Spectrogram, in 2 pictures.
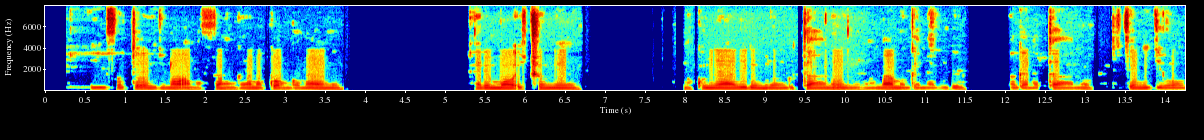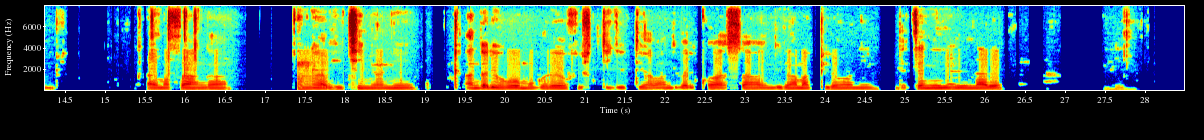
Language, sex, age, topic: Kinyarwanda, male, 25-35, finance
